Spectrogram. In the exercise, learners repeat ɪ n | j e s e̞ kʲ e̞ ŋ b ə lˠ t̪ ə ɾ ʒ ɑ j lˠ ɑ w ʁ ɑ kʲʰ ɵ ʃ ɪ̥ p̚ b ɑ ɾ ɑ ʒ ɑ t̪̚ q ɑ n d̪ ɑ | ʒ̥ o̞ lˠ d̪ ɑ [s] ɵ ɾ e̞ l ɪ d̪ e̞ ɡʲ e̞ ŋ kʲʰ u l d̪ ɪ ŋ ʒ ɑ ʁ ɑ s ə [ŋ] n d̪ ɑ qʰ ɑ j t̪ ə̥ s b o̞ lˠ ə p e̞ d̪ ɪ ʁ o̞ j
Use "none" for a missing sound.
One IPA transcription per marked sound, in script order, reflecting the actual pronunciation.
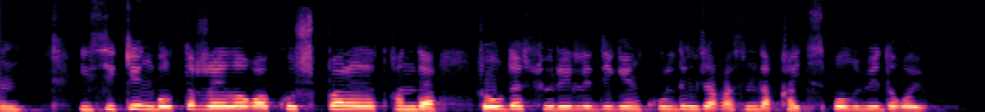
s, none

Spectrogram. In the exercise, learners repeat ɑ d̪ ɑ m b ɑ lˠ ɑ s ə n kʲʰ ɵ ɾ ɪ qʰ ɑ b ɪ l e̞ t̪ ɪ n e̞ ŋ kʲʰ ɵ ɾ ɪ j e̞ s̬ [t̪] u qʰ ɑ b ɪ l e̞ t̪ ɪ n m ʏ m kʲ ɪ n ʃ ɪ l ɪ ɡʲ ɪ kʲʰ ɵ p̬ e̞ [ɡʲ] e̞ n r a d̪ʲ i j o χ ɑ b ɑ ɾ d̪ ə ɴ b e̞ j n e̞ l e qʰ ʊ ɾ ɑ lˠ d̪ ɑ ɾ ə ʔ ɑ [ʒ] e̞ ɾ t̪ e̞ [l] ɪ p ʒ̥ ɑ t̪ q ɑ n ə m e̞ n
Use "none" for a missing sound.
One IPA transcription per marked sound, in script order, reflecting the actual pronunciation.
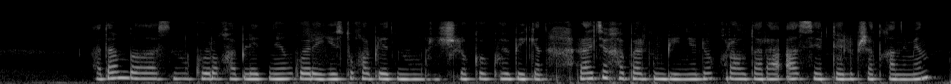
t̪, kʲ, z, l

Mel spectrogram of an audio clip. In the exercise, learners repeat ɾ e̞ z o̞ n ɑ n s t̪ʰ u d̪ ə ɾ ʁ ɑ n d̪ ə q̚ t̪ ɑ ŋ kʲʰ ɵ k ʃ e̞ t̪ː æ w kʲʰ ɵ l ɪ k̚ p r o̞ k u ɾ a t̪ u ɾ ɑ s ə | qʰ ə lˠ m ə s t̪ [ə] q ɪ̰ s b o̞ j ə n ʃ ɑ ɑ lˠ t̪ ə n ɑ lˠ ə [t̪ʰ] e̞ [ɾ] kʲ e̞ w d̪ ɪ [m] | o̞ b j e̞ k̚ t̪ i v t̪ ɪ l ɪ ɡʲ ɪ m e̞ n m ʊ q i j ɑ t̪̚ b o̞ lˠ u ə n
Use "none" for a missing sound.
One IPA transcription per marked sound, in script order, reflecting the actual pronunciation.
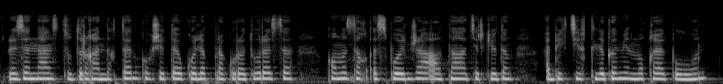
ə, t̪ʰ, ɾ, ŋ

